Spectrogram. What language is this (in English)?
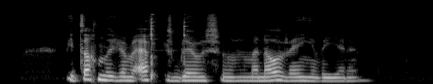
Western Frisian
